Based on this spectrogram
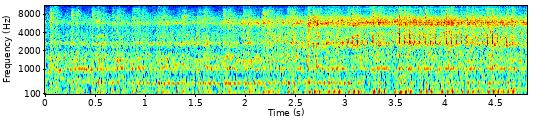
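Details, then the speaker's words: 2006 Polaris Sportsman 800 EFI idling around 1150 RPM, shifted into reverse: uneven rattling, rolling grind from the clutch, machine jolts between gears; owner suspects the one-way clutch bearing is going out. "Hear that roller noise? It sounds like the one-way bearing is going out on this thing."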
